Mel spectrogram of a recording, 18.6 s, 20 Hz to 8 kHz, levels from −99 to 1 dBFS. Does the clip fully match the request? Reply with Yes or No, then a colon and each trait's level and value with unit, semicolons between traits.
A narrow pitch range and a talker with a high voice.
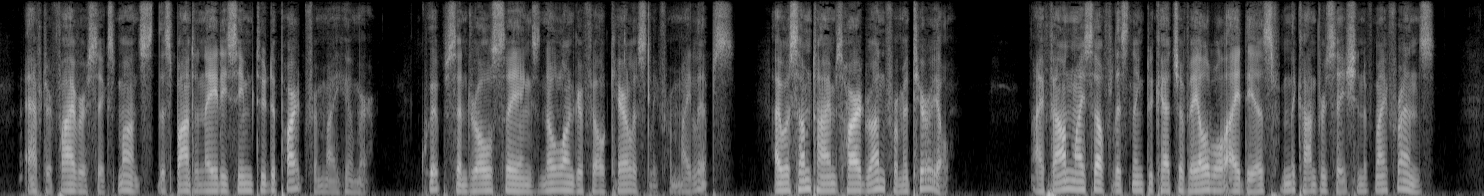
No: narrow, 2.0 semitones; low, 105 Hz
